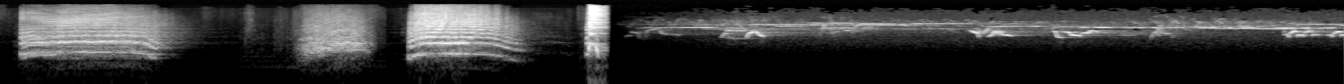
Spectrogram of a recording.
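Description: Asian elephant trumpeting three times in quick succession, loud calls that bend down in pitch at their ends. After a sharp click, faint high-pitched chirping follows.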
